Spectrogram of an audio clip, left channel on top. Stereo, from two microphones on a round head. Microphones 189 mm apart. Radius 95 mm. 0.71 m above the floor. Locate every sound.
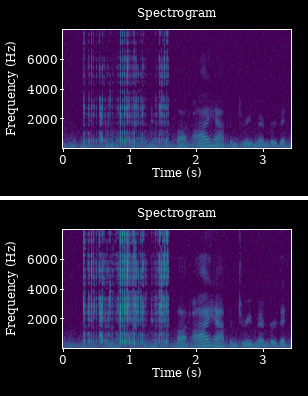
0.3 s crushing: 80° right
1.7 s a woman speaking: 70° right (ahead or behind)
